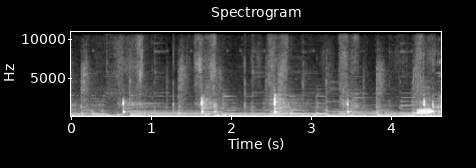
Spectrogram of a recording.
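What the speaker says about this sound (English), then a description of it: "So I'm going to do a small dice on this, so we're going to do a lot of linear chops all the way down" A sharp knife dices an onion on a cutting board in a run of quick, evenly spaced chops, close and fairly quiet with a low background hum.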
